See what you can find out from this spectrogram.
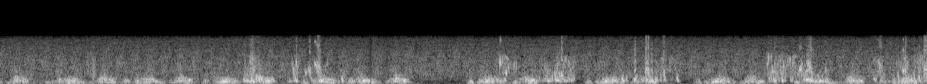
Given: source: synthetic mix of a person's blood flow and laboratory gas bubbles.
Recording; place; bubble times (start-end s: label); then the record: Doppler ultrasound of blood flow; precordium
2.41-3.29 s: bubbles
3.38-3.48 s: bubbles
4.96-5.19 s: bubbles
5.23-5.76 s: bubbles
6.19-6.83 s: bubbles
7.63-8.32 s: bubbles
8.72-8.87 s: bubbles
8.91-9.28 s: bubbles
From the record:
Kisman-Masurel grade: 333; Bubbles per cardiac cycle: rolling drumbeat, 9 or more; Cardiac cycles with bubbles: 50 to 99%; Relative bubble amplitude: loud (0.450 to 0.775); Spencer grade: 3 (all of the cardiac periods contain showers or single bubble signals, but not dominating or overriding the cardiac motion signals); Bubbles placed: only in the low amplitude regions of the cardiac cycle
